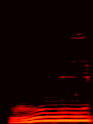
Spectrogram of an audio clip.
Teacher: 2 counts long circular lips for dhamma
